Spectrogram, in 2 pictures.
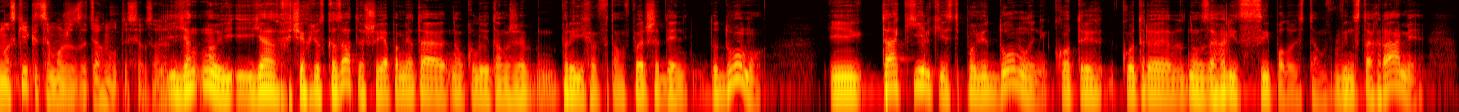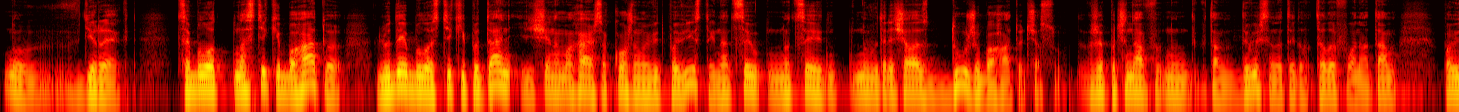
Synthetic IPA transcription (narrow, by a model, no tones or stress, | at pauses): nɐskʲilʲkɪt̪sɛmɔʒɛzɐtʲɐɦnut̪ɪsʲɐ̰wzɐ̰ɐ̰janujaxɔ̥t͡ʃɛxɔt͡ʃuskɐzɑt̪ɪʃt͡ʃɔjapɐmʲjɐt̪ɑjʊnukɔlˠɪt̪ɑmwʒɛpɾɪjixɐwt̪ɑmwpɛrʃɪjd̪ɛnʲd̪ɔd̪ɔmʊ | it̪ɑkʲilʲkʲisʲtʲpɔʋʲid̪ɔmlˠenʲkʰɔt̪ɾɪkɔt̪ɾɛnuʋzɐɦɐlʲisɪpɐlˠɔsʲt̪ɑmʋinst̪ɐɦɾamʲi | nuwdʲiɾɛkt̪ | t̪sɛbʊlˠɔnɐsʲtʲilʲkɪbɐɦɑt̪ɔ | lʲʊd̪ɛjbʊlˠɔsʲtʲilʲkɪpɪt̪anʲiʃt͡ʃɛnɐmɐɦɑjeʂsʲɐkɔʐnɔmʊʋʲid̪̚pɔʋʲist̪ɪnɐt̪sɛnɔt̪sɛnuʋɪt̪ɾɐt͡ʃalˠɔsʲd̪uʐɛbɐɦɑt̪ɔt͡ʃɐ̰su̥ | ʋʒɛpɔt͡ʃɪnɑwnut̪ɑmd̪ɪʋɪʂsʲɐnɐt̪elˠefɔnʊɐt̪ɑmpɔ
